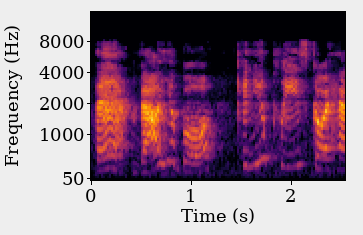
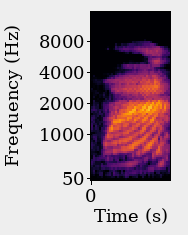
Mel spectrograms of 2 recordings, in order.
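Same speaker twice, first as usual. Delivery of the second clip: drawn out, climbing much higher; silly teasing count; 6 semitones higher, much slower than usual. Shown as a demonstration. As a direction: tease them with nonsense numbers. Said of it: "I'll go".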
